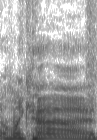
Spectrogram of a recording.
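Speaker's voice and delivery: slow, high, flattered gushing.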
